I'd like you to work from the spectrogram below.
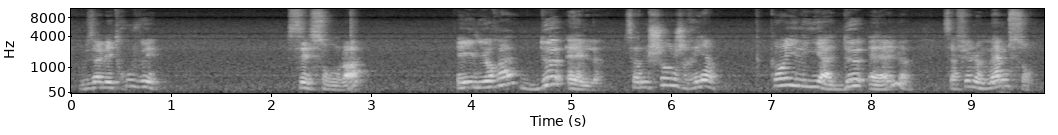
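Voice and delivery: ordinary talk, nothing marked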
